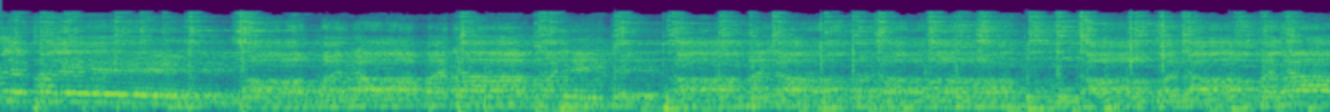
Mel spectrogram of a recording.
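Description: Group of male voices singing a Hindu devotional bhajan in chant style, accompanied by tabla and a harmonium. A steady rhythmic beat runs under the melody throughout.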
